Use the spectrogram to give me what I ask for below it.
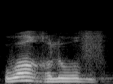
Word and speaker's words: واغلظ: ولاحظ الواو المرققة جاءت بعدها همزة الوصل التي لا تلفظ والتي لونت باللون الرمادي إشارة إلى سقوطها من النطق بعد ذلك حرف الغين المفخم ثم حرف اللام المرقق ثم حرف الضاء المفخم فقرأ هكذا واغلظ واغلظ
